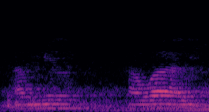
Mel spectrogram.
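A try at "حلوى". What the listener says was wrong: Halwa, bukan halawi, tapi halwa.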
